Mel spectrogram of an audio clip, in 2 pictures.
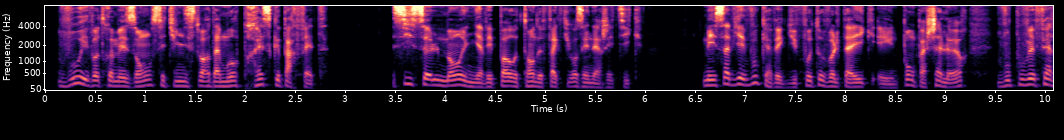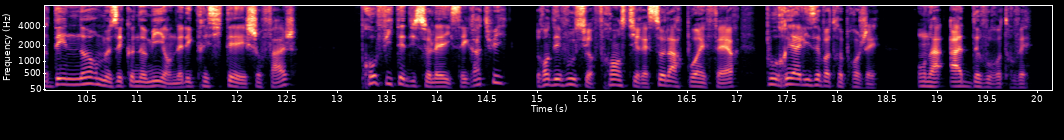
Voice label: male french solar commercial; france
